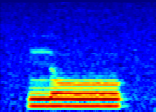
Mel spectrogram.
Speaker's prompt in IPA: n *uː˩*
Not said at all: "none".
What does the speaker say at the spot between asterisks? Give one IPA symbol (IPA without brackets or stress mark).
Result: uː˩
